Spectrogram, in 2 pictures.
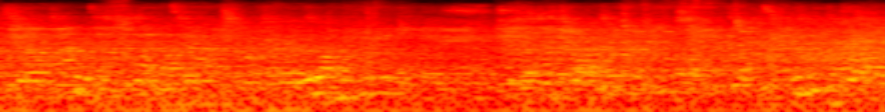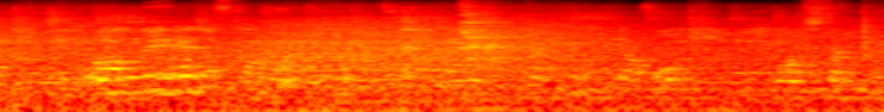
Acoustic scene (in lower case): cafe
